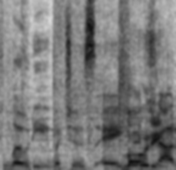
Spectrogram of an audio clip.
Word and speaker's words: Lodi: thank you and then someone else said it's pronounced Lodi which is a little shout out to uh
